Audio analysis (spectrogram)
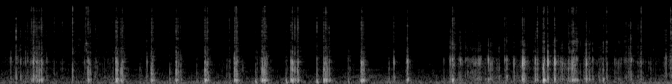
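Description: Fingertips and nails strum and scratch across the dense teal-tipped plastic pins of a small black plastic paddle hairbrush held in hand. The result is a quick, irregular run of short, dry plucking clicks with a low, hollow body. Softer scratchy rustling fills the gaps between them.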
